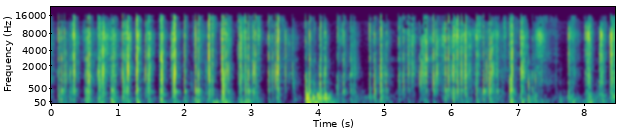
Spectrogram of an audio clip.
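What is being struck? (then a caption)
Plastic eye mask filled with gel beads. Long acrylic nails tap and scratch a mint-green plastic eye mask filled with gel beads. Quick, soft, clicky taps come in a steady stream, with a denser, louder scratchy rustle near the middle of the clip.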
